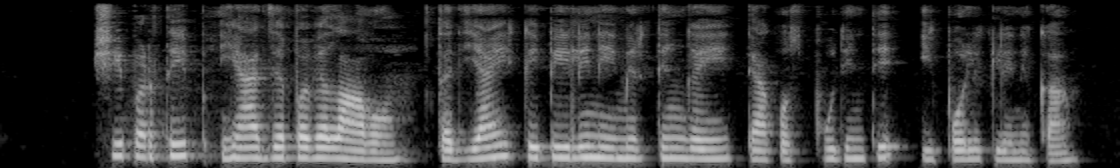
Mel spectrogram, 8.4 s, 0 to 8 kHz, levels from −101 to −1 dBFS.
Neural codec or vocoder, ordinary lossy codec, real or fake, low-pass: none; AAC, 48 kbps; real; 7.2 kHz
